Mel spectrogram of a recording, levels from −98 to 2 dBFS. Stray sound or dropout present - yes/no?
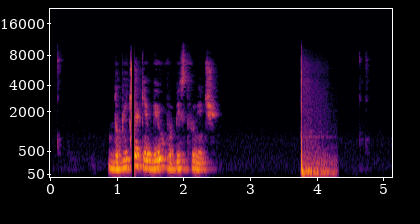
yes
